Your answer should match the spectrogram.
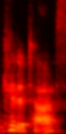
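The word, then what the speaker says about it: Kittitas: sorry count um yeah the yakima yakima and kittetas did i say it right you did you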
